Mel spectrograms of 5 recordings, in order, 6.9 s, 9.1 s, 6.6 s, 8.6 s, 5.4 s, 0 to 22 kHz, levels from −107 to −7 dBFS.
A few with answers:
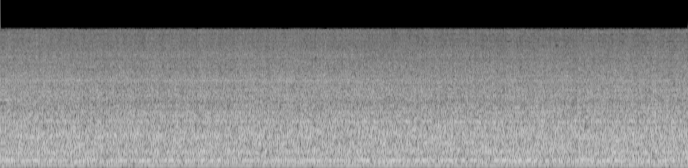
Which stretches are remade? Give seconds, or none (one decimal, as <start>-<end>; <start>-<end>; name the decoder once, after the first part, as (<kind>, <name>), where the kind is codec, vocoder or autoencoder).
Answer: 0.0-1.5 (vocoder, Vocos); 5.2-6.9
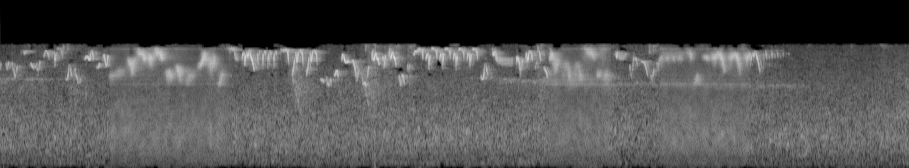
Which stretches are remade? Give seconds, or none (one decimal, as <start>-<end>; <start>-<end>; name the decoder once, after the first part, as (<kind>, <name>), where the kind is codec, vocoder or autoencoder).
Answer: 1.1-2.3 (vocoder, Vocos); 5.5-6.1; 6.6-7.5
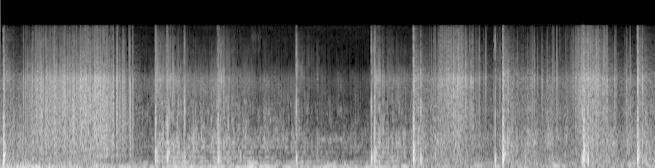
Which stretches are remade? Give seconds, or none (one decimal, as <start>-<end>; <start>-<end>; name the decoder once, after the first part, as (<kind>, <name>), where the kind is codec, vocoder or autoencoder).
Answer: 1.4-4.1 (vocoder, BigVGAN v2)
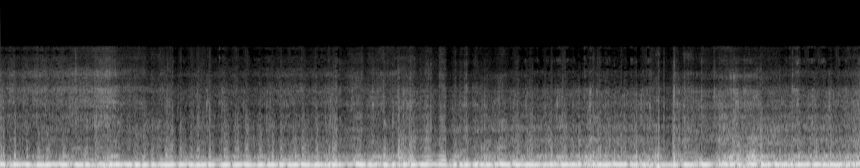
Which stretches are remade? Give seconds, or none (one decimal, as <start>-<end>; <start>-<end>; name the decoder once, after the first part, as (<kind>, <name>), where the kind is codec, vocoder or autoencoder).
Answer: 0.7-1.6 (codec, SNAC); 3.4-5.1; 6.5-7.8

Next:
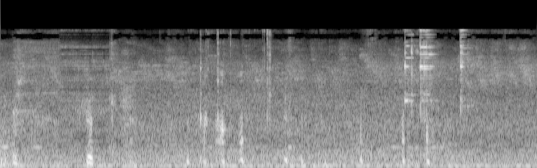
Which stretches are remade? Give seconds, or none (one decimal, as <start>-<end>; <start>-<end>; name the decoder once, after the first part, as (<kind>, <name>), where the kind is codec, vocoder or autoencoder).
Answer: 0.6-1.1 (codec, SNAC)

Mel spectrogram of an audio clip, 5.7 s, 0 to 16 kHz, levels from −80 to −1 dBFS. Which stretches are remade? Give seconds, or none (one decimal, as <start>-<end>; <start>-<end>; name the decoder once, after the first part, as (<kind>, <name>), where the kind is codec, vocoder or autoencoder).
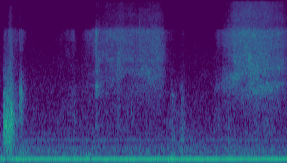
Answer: none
